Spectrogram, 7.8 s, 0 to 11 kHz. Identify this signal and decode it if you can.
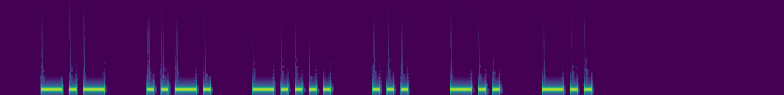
Morse code, heard as a keyed tone, about 17 wpm, spaced as for 12 wpm, 700 Hz. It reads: KF6SDD
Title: USA Call Signs - 2x Character Spacing - 17wpm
